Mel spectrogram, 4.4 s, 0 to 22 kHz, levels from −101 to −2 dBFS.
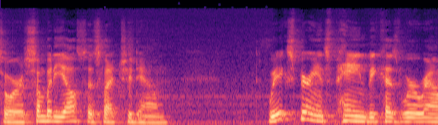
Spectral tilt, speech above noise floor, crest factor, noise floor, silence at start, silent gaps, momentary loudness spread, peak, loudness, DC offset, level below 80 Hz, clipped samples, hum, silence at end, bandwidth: -7 dB/octave; 26 dB; 16 dB; -43 dBFS; 0 s; none; 7 LU; -2 dBFS; -18 LUFS; under 0.1%; -50 dBFS; under 0.1%; none; 0 s; 12 kHz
